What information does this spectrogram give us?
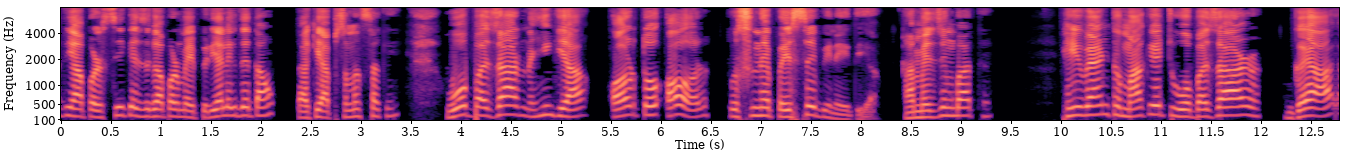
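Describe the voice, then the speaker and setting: A man teaching spoken English, explaining in Hindi and reading each English example slowly and deliberately. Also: high-pitched, no echo.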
